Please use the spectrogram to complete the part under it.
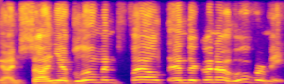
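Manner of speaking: screamed, pitched way up, shrill and high. Retelling a patient on a gurney before surgery: imitating someone screaming. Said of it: "she was screaming".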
